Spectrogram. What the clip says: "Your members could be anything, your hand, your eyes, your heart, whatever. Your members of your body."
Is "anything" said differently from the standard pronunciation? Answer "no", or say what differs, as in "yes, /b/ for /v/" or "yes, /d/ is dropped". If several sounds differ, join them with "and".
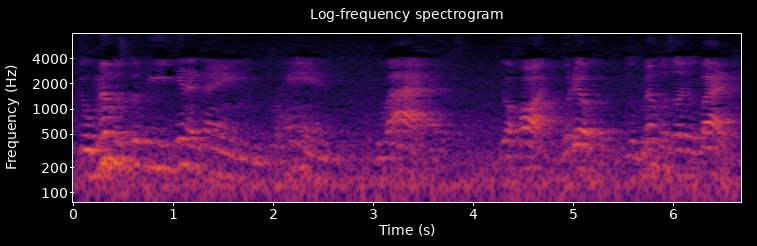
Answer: yes, /t/ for /θ/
